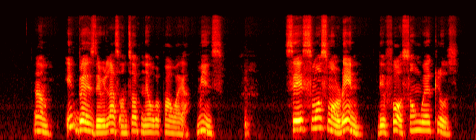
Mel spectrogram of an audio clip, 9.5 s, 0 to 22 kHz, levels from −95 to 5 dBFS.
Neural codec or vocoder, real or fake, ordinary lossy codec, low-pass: none; real; none; 14.4 kHz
